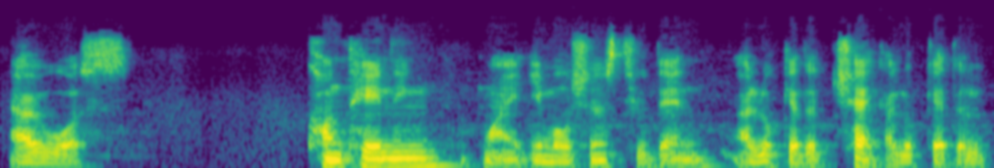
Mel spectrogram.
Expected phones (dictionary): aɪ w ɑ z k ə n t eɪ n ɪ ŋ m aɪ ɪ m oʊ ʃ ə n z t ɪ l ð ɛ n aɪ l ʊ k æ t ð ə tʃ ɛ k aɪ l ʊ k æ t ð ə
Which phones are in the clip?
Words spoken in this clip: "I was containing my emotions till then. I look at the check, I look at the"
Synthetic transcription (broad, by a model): aɪ w ɑ s k ə n t eɪ n ɪ ŋ m aɪ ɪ m oʊ ʃ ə n s t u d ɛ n aɪ l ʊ k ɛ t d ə tʃ ɛ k aɪ l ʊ k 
